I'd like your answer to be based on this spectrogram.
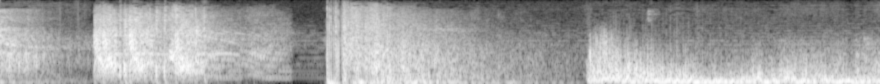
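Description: Artillery fires point blank in a Gettysburg campaign video game at Little Round Top: three heavy cannon blasts in a row, separated by brief pauses, each loud and rumbling.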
